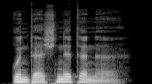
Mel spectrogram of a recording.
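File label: "unterschnittene", German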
